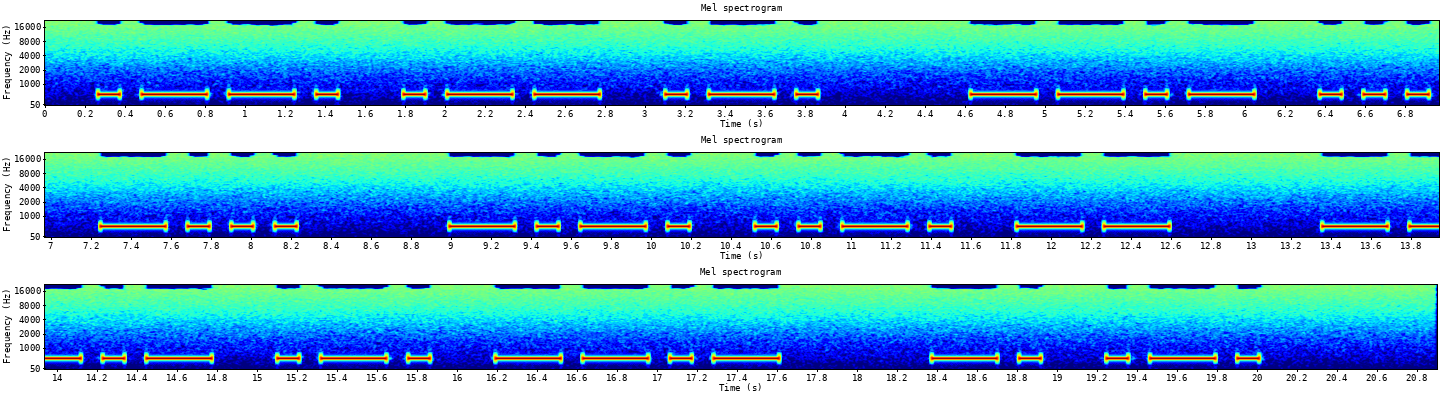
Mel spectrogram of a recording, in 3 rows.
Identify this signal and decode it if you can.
Morse code, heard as a keyed tone, machine-sent, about 11 wpm, 530 Hz. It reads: PWR QSB CFM QRQ NR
